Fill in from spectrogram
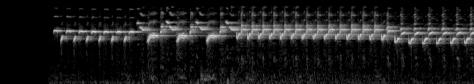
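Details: Continuous vigorous goldfinch song, crisp repeated notes building into a dense, fast, jangling twitter that runs to the end.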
